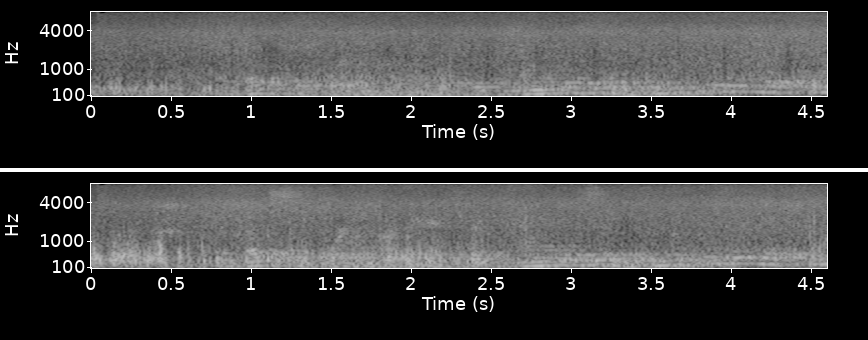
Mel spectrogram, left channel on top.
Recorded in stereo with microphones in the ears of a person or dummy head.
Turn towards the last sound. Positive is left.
turn(degrees=-5)  # may be behind; listen again after turning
